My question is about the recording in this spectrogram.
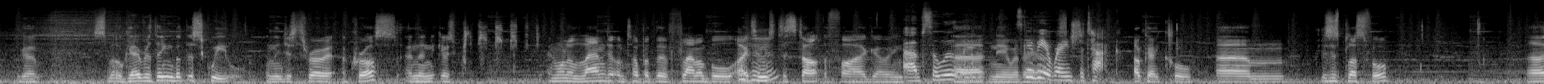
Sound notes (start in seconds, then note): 4.6 puffs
